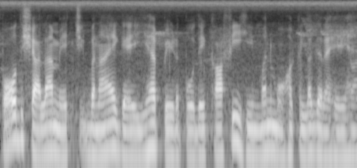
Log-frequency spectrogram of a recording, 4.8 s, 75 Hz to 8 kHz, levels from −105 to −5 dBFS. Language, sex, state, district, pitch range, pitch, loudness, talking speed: Hindi, male, Chandigarh, Chandigarh, 105-120 Hz, 110 Hz, -20 LUFS, 165 wpm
